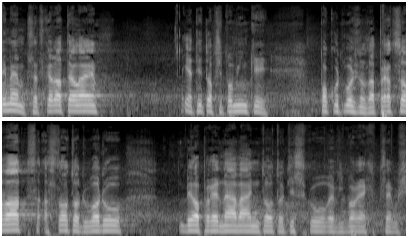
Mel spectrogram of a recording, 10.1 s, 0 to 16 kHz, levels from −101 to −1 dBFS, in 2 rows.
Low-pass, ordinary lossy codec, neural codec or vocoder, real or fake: 14.4 kHz; MP3, 64 kbps; none; real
